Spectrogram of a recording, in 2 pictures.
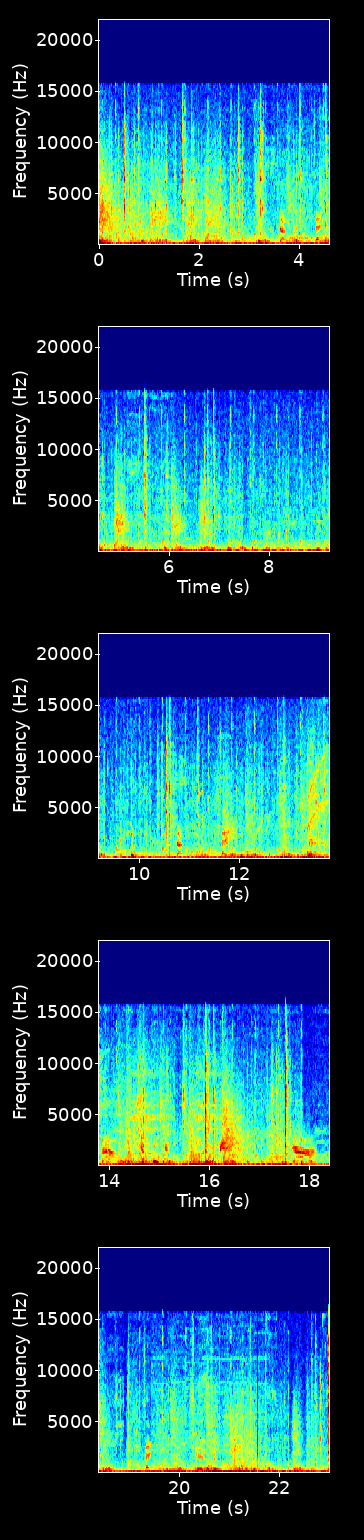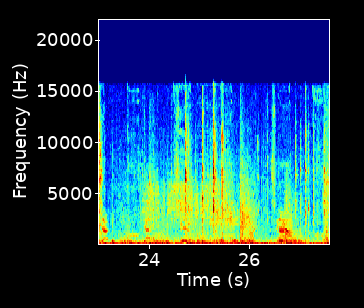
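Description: Punches and kicks land with sharp smacks in a fighting game.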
